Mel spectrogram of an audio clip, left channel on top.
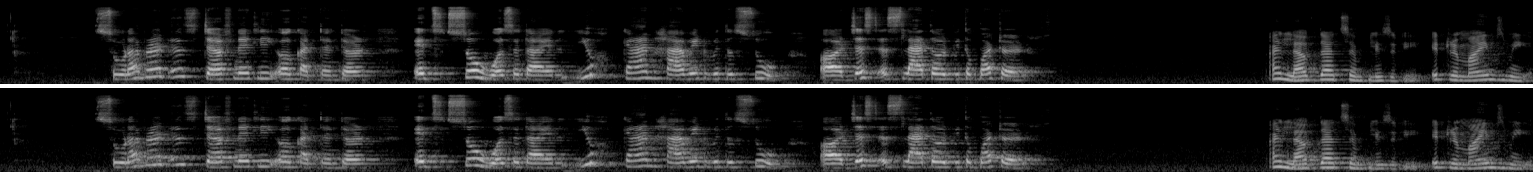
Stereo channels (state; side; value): normal; both; correlation 0.78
